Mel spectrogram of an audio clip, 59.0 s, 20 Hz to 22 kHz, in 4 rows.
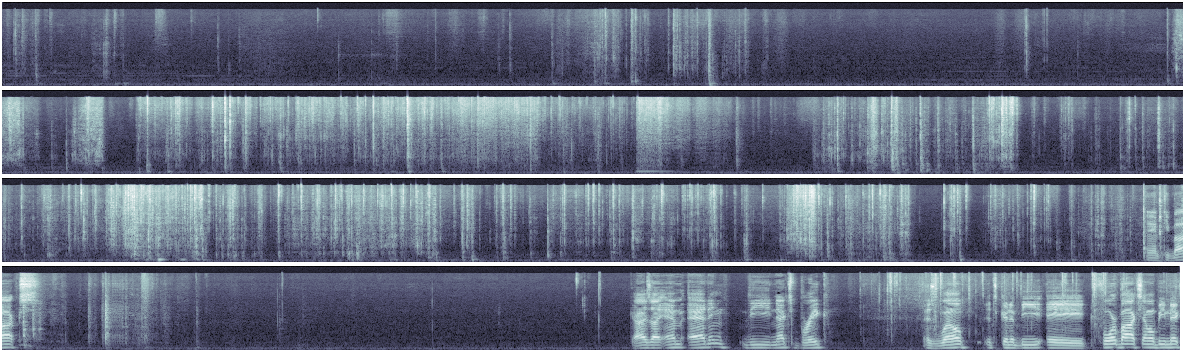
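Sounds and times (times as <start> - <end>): foil packs rustling: 7.1 - 9.4, 14.6 - 24.2, 24.8 - 44.8, 55.0 - 59.0
shrink-wrap tearing and crumpling: 15.6 - 23.6, 24.9 - 43.5, 55.0 - 58.3.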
